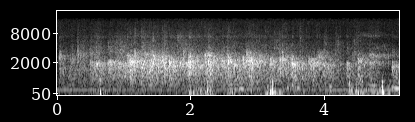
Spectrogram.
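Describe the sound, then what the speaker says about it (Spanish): Audience applause at a Spanish-language panel event on innovation, a steady wash of many hands clapping that holds at an even, fairly faint level for several seconds, with a few sharper individual claps standing out. "Démosle un fuerte aplauso."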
